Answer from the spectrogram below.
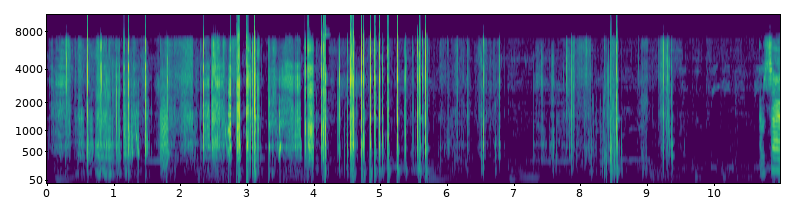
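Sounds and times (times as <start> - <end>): rustling: 0.0 - 9.6
phone handling clicks and knocks: 0.2 - 6.8, 7.8 - 8.6.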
